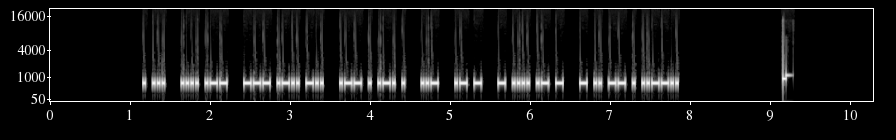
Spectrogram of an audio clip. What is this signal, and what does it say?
Morse code, heard as a keyed tone, about 40 wpm, 700 Hz. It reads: ES HW OLD WERE U AT THAT TIME?
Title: Sentences from Top 200 Words and Abbreviations 40wpm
